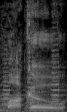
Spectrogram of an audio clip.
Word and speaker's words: Mako: I was a kid instead of calling it maka I was called it Mako and I heard it called Mach o and dirge of cerberus and I was like no it's Mako you're saying it wrong little did I know I was saying it wrong so that's yuffie Barret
